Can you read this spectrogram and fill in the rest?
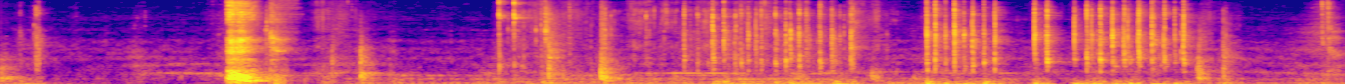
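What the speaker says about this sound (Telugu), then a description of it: "సో నేను ఈ డీటెయిల్స్ని ఎంటర్ చేసి సబ్మిట్ మీద క్లిక్ చేస్తాను." Details are typed on a computer keyboard while filling in an online registration form, with uneven runs of close, crisp keystrokes, pauses between them, and one sharp louder clack early on.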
